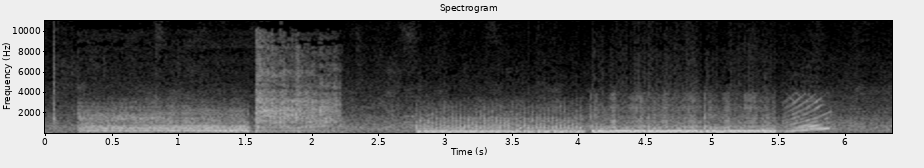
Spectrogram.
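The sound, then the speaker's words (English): A loud, roaring F-15 fighter-jet sound effect in several sustained bursts, played as a softball crosses the screen to knock over cans in a cause and effect amusement park software program; a hissing surge partway through, a sweeping whoosh near the end, and a sharp knock cuts in briefly. “So here we had a softball knocking over a bunch of cans, The softball, as it's going across the screen, is actually has the sound effects of an F-15 fighter jet in order to keep the child's attention.”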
